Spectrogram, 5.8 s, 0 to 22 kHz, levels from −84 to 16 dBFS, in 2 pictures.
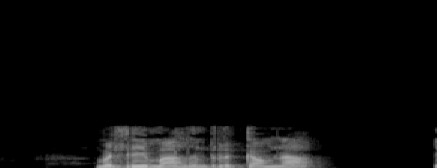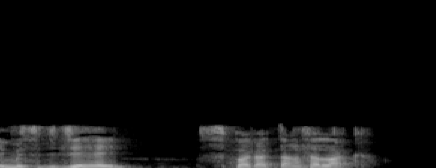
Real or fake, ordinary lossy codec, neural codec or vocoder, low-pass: fake; AAC, 32 kbps; vocoder, 44.1 kHz, 80 mel bands, Vocos; 5.4 kHz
